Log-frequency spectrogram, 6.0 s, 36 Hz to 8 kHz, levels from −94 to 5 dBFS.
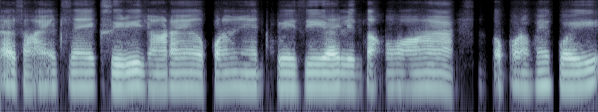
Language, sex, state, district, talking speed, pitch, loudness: Hindi, male, Maharashtra, Mumbai Suburban, 150 wpm, 120 Hz, -20 LUFS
